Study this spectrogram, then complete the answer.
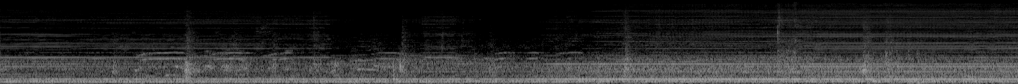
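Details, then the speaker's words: Air conditioner condensing unit running and cooling normally: constant low electrical buzz with steady hum, not changing with load; stops when pressed down; owner suspects loose front grille/cover or fan motor, source unclear. "uh when i push it down a little bit the noise stops when i let go of it the noise comes back on again"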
